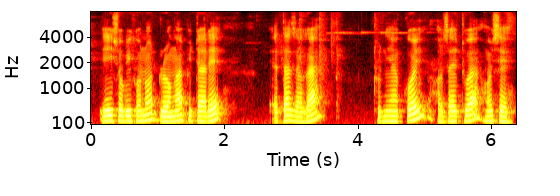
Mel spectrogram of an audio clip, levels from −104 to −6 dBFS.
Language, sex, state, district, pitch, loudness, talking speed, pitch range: Assamese, male, Assam, Kamrup Metropolitan, 135 Hz, -18 LUFS, 95 wpm, 130-150 Hz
